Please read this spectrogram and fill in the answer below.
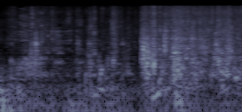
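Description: A hooked fish thrashing against a taut line on a long fishing pole, churning and splashing the water surface, with a sudden loud splash about one and a half seconds in.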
